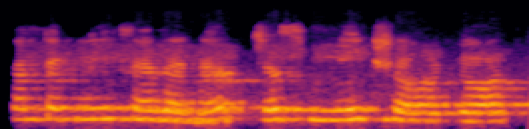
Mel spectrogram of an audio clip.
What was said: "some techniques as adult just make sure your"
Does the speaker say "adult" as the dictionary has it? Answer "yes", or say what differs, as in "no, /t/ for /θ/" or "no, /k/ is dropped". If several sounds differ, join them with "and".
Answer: no, /l/ is dropped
